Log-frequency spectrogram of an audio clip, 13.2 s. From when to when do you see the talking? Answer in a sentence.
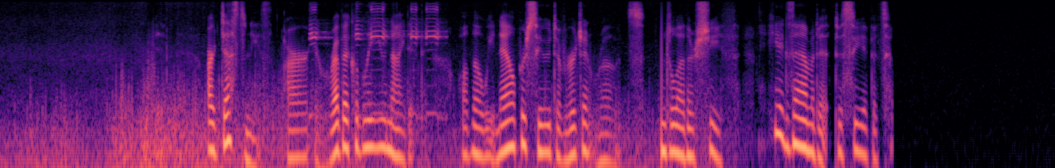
You can hear the talking from 1.9 to 11.2 s.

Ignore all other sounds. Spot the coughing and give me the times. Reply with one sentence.
You can't hear the coughing here.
